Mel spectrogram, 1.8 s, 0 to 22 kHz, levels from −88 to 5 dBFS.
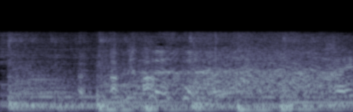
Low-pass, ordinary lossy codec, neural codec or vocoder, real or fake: none; none; none; real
